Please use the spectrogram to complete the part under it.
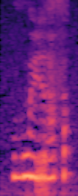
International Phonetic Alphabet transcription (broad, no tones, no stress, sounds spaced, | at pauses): ṳ w y r a̤ θ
